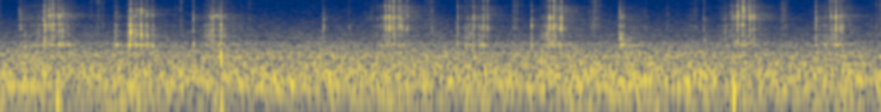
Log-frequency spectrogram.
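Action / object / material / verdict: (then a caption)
scrape / coiled metal wire bangle / metal wire / none. A stiff-bristled pink brush scrubs a small gold-colored coiled wire bangle held in one hand, making ratcheting scratches. Bright, rasping strokes come in a quick, uneven series over a steady hiss, each one short and dry with little ring.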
